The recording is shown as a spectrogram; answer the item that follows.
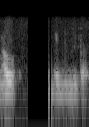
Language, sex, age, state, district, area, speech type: Odia, male, 60+, Odisha, Jharsuguda, rural, conversation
